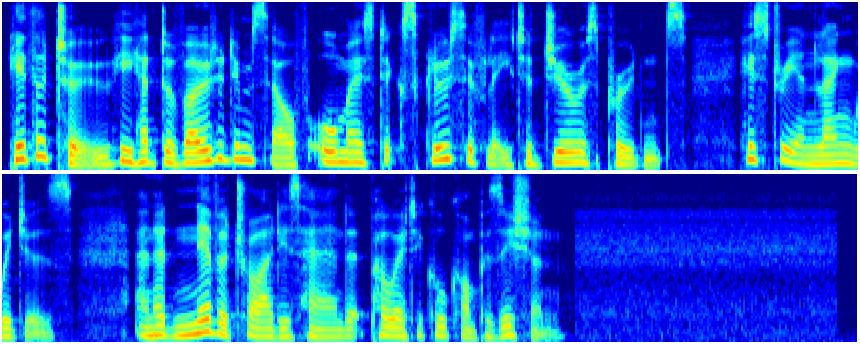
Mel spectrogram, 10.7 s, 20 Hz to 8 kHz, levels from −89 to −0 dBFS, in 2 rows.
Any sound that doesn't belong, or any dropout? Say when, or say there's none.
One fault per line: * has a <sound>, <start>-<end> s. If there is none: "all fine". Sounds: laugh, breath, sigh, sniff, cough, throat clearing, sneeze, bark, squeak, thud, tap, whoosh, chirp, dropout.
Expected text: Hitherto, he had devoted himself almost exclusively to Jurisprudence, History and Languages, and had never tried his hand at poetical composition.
all fine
